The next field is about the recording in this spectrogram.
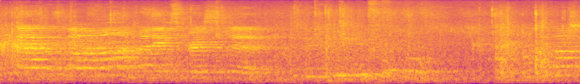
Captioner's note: sighs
